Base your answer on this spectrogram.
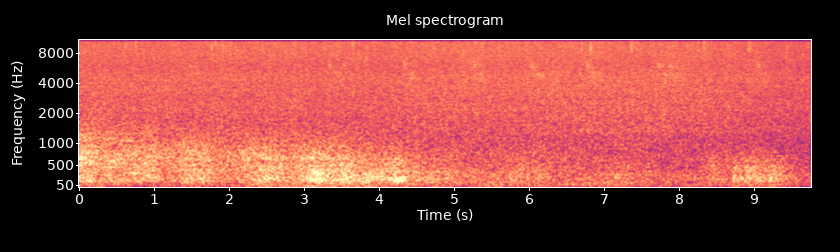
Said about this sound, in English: So if you hear rumbles in the background of the recording, that'll be the thunder, or possibly my children running up and down in the hallway.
